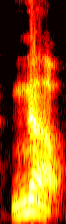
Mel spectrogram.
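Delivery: whiny mock bellow; stubborn drunk refusal. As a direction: imitate a drunk friend refusing to budge. Drunk friend's stubborn refusal, retold.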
